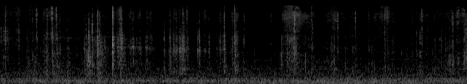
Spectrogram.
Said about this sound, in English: I'm going to grab a piece of pen here and my paper.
